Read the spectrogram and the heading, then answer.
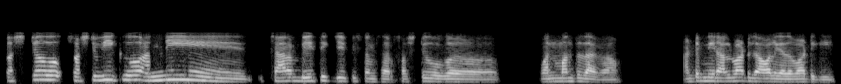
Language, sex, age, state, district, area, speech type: Telugu, male, 18-30, Telangana, Ranga Reddy, urban, conversation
